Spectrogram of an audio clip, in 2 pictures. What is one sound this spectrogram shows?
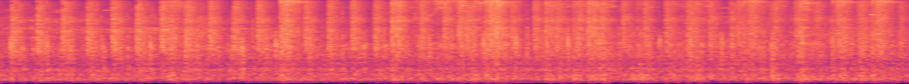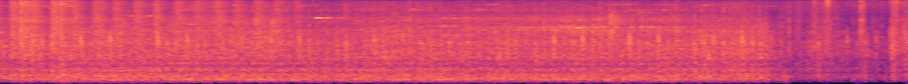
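A steam locomotive chugs and rumbles along the track.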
